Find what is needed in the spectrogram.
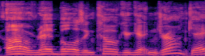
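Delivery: knowing teasing guy. Retold or imitated. One guy teases about the booze.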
